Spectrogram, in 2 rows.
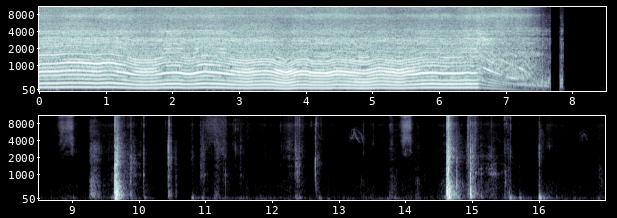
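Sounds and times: axe chopping firewood: 0:09.6 - 0:10.6, 0:14.6 - 0:15.2.

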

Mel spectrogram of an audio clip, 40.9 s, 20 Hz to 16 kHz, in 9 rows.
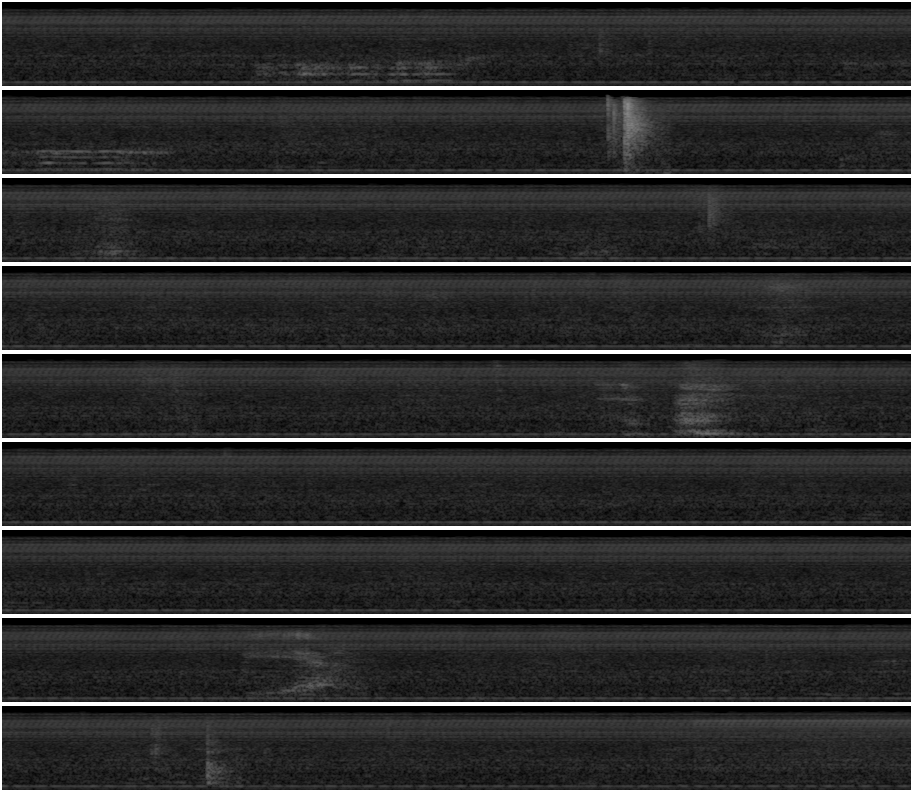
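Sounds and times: electrical hum: 0:00.0 - 0:40.9
sharp snap: 0:07.5 - 0:08.0.

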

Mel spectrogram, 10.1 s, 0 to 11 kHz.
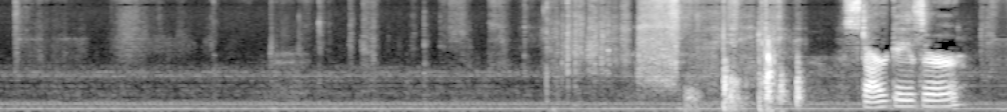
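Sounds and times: paper sliding: 0:05.5 - 0:07.1.

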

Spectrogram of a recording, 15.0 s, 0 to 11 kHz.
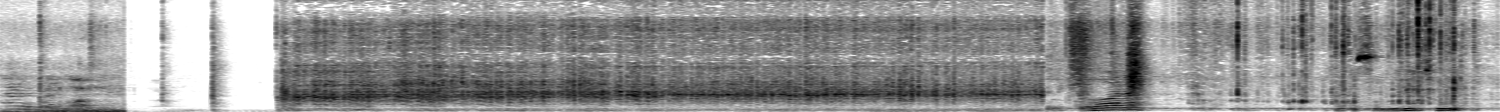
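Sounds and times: electric blender running: 0:02.8 - 0:10.5.

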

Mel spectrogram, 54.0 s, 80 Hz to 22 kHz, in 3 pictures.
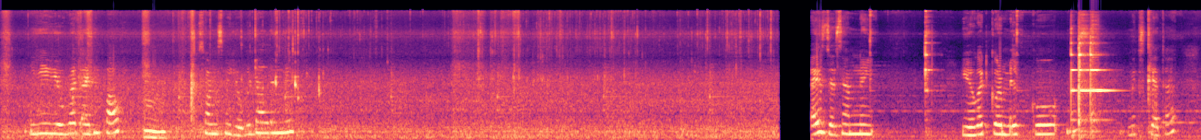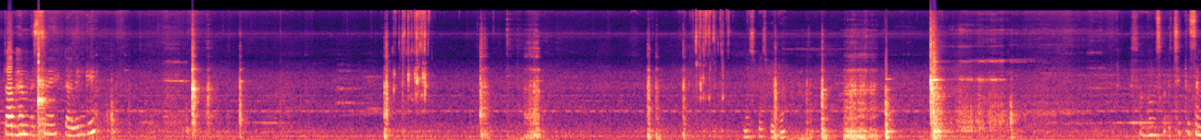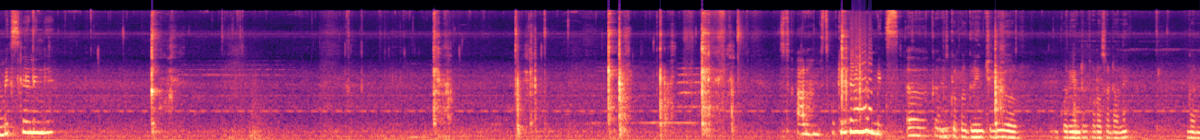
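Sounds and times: thick liquid slopping and squelching: 0:06.8 - 0:09.7
dishware clinks: 0:16.0 - 0:16.9, 0:32.0 - 0:33.3
spoon clinking against bowl: 0:16.0 - 0:16.9
spoon stirring in a bowl: 0:42.5 - 0:43.0, 0:43.7 - 0:44.3, 0:45.1 - 0:47.2.

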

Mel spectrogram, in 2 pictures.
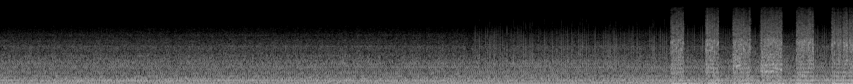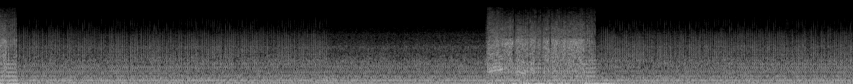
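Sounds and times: aircraft engine droning: 0:00.0 - 0:17.0
intercom hiss bursts: 0:06.7 - 0:09.0, 0:13.4 - 0:15.4.

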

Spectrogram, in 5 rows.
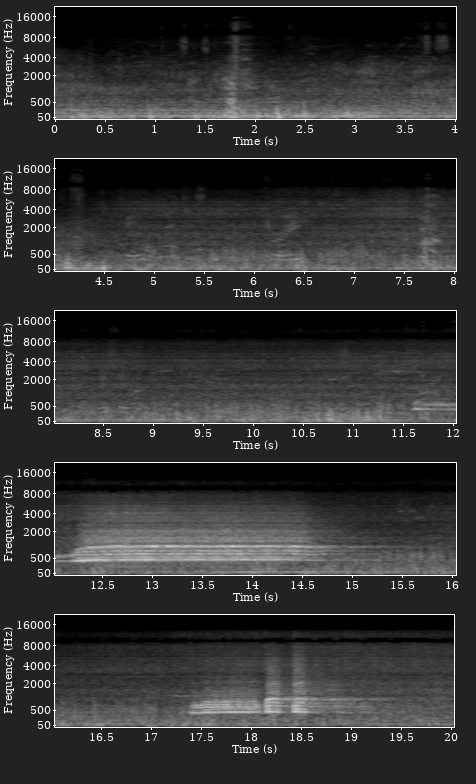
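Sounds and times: steam locomotive whistle: 0:11.6 - 0:15.4, 0:17.2 - 0:19.4.

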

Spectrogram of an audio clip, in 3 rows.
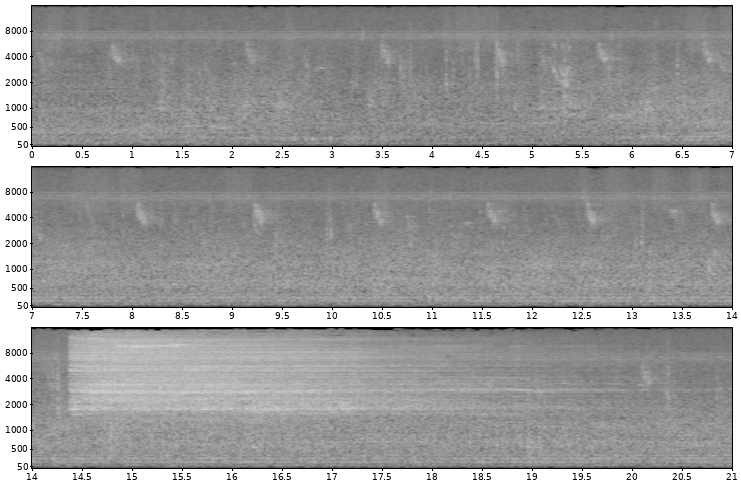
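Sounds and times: electric train humming: 0:11.7 - 0:21.0
loud high sustained tone: 0:14.4 - 0:21.0.

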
